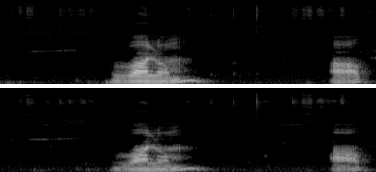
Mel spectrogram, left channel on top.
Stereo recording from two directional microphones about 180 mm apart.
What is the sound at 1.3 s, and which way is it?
Speech, 40° left (ahead or behind).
